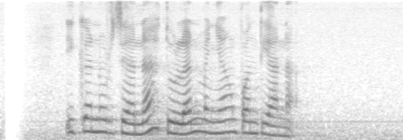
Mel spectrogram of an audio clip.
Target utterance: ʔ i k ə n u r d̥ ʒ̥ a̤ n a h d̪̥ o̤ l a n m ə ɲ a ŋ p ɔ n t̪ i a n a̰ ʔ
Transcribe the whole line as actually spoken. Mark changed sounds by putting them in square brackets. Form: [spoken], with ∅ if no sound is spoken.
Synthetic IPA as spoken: ʔ i k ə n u r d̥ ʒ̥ a̤ n a h d̪̥ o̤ l a n m ə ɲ a ŋ p ɔ n t̪ i a n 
